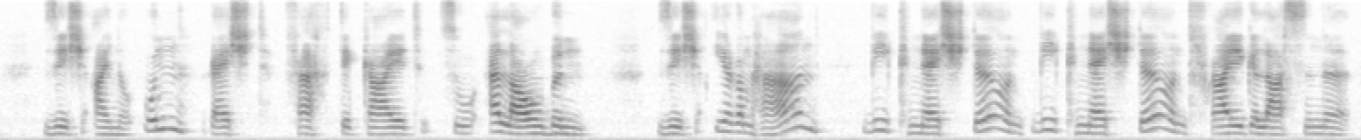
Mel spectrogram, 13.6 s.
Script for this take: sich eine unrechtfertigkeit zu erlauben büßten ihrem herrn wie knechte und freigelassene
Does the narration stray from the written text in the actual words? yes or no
yes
